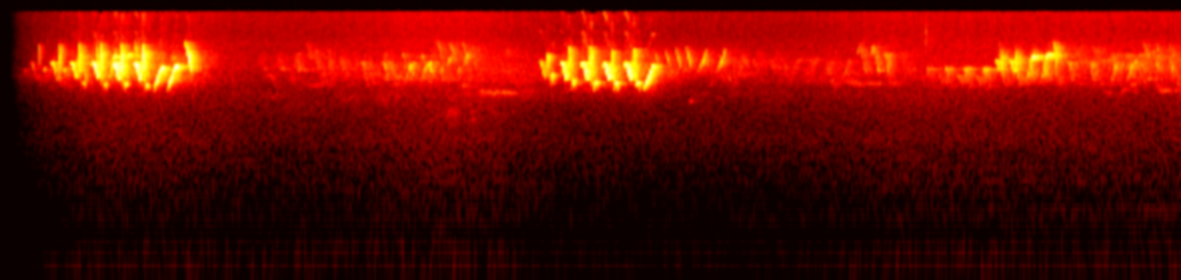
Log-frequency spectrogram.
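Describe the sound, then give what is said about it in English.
Upland sandpiper calls: high, rapid trilling phrases, three louder bursts spaced several seconds apart with fainter warbling trills between them, alone over a near-silent background. “Upland sandpiper.”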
